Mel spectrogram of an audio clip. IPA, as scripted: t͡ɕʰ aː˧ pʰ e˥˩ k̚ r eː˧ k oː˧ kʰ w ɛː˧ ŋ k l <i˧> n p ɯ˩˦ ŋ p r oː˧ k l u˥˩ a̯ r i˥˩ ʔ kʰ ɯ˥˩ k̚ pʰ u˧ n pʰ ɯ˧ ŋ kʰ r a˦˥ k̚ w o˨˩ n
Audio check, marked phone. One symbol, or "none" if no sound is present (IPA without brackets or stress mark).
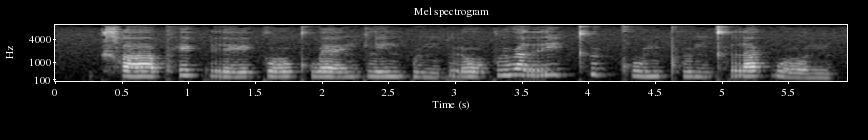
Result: i˧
